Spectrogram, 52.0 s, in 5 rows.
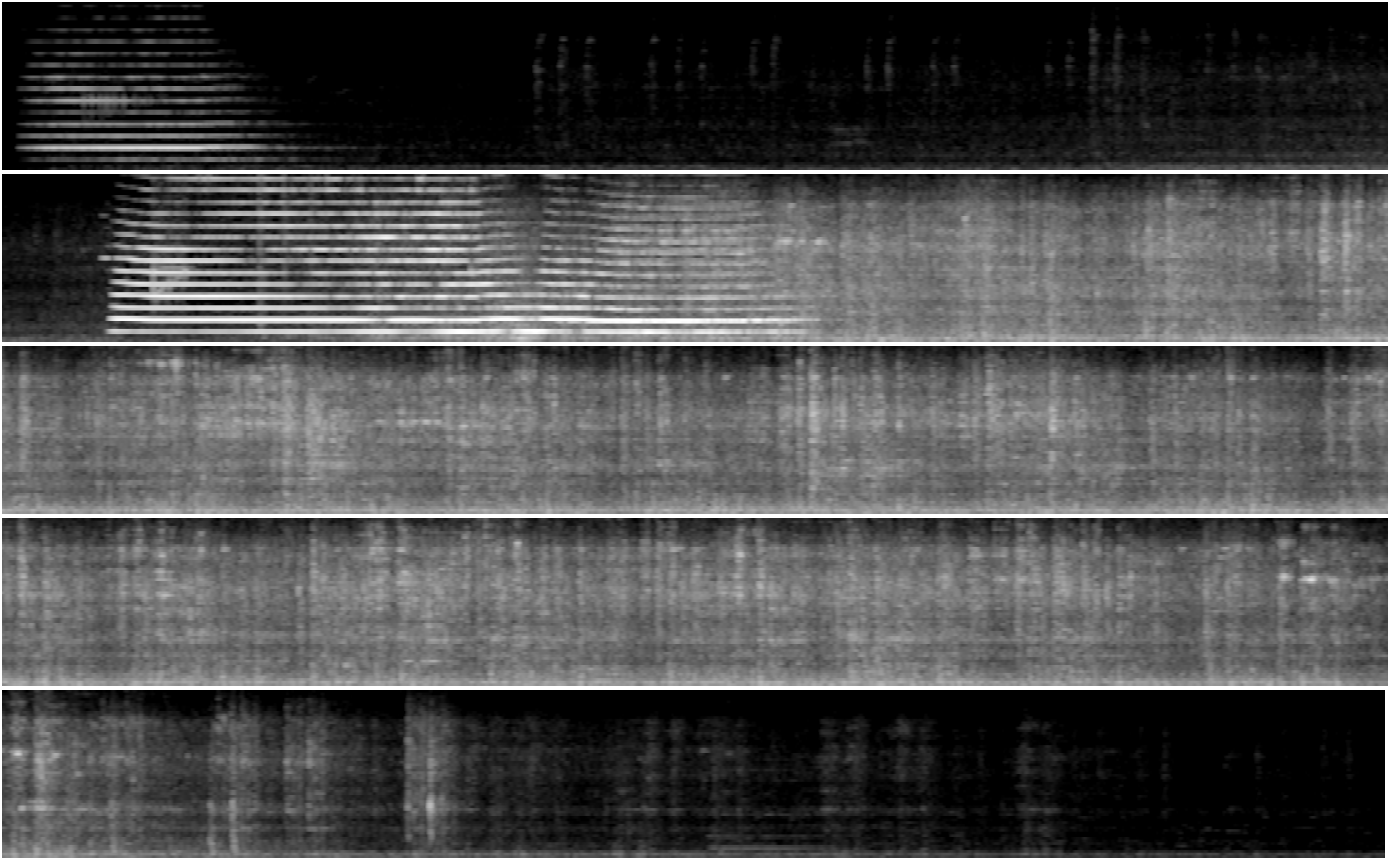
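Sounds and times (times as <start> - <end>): locomotive horn blast: 0.1 - 2.8, 11.2 - 16.7, 46.9 - 47.9
wheels clacking over rail joints: 3.9 - 51.9.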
